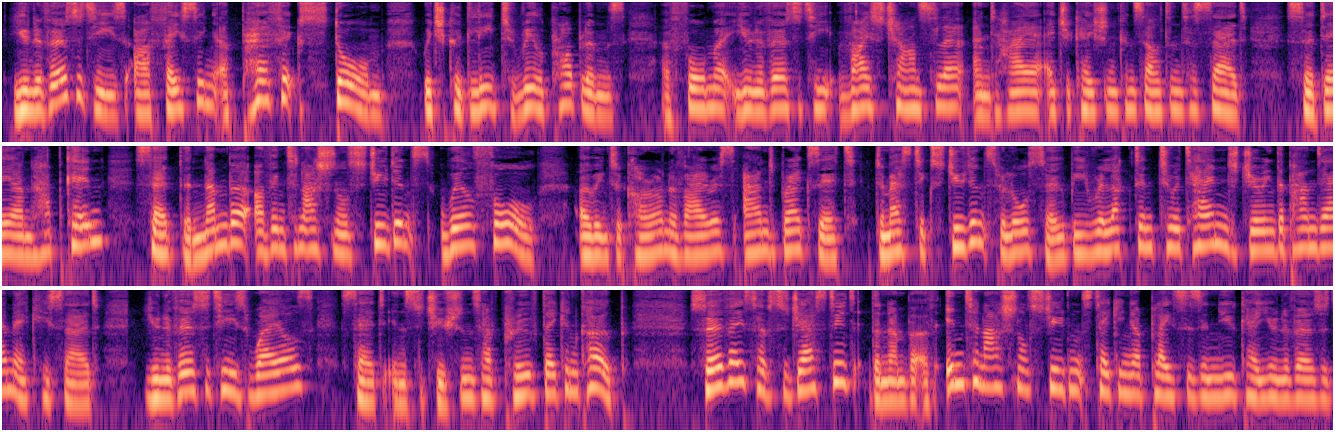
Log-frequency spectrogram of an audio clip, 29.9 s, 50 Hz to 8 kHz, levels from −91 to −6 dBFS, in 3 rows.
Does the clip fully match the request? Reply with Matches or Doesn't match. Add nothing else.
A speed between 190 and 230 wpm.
Doesn't match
